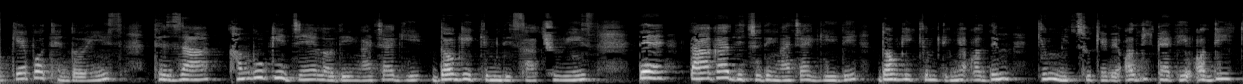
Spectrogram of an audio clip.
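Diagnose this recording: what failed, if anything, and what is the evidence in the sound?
The codec stage failed: the speech was likely squeezed through HE-AAC at a very low rate, consistent with about 12 kbps, and damaged heavily throughout. Its treble is rebuilt from copied lower bands, so s sounds turn gritty and lispy, and nothing is present above 11.5 kHz.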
